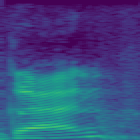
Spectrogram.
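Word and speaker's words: grand: ನಾವು ಏನಂತೀವಿ ಗ್ರಾಂಡ್ mother ಗ್ರಾಂಡ್ mother ಅಜ್ಜನಿಗೆ ಗ್ರಾಂಡ್ father ನೆನಪಿನಲ್ಲಿ ಇಟ್ಕೊಳ್ಳಿ ಇಲ್ಲಿ ಉಚ್ಚಾರಣೆ ಏನ್ ಬರುತ್ತೆ ಅಂತಂದ್ರೆ ಗ್ರಾಂಡ್ ಇಲ್ಲಿ ಡಿ ಉಚ್ಚಾರಣೆ ಮಾಡಬಾರದು ಗ್ರಾಂಡ್ ಅಂತ ಅನ್ಬೇಕು ನಾವು ಗ್ರಾಂಡ್ ಗ್ರಾಂಡ್ ಮದರ್ ಗ್ರಾಂಡ್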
